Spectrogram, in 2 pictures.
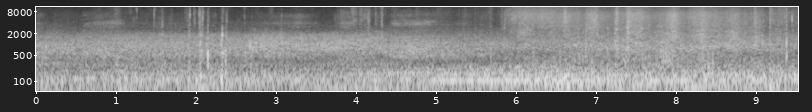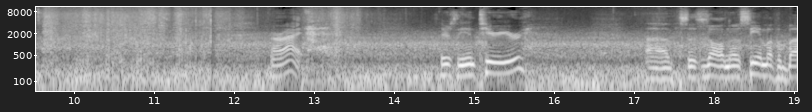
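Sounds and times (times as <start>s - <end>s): tent fabric rustling: 5.6s - 12.2s, 12.9s - 13.7s.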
